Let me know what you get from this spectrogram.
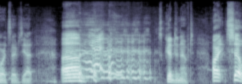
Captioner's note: group laughs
